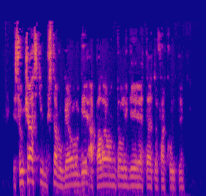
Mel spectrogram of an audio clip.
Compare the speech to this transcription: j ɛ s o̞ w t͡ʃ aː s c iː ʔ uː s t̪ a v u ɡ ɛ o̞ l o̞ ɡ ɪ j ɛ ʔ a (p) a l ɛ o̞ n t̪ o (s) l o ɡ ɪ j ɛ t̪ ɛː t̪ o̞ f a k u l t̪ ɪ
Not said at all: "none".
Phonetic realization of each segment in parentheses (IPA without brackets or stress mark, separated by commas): p, none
